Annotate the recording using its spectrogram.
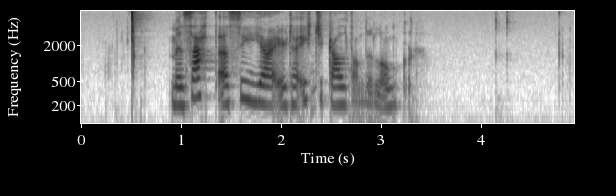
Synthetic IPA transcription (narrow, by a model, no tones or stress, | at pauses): mɛnsaht̪ʰaðsiːaʔɛ̰ɹt̪ʰaʔɪhcɪkalt̪a̰nd̪əlɔŋkʊɹ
